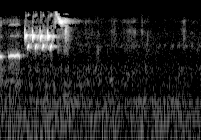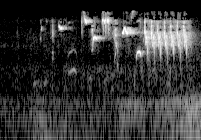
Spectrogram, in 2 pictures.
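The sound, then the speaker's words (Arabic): A small sparrow chirps and calls in two bursts: a quick cluster of high, bright chirps, then a pause, then a longer run of rapid tweets and piping calls. “حملته مسحت رأسه بيدها، لكن العصفور الصغير لم يسكت وظل يصيح.”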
